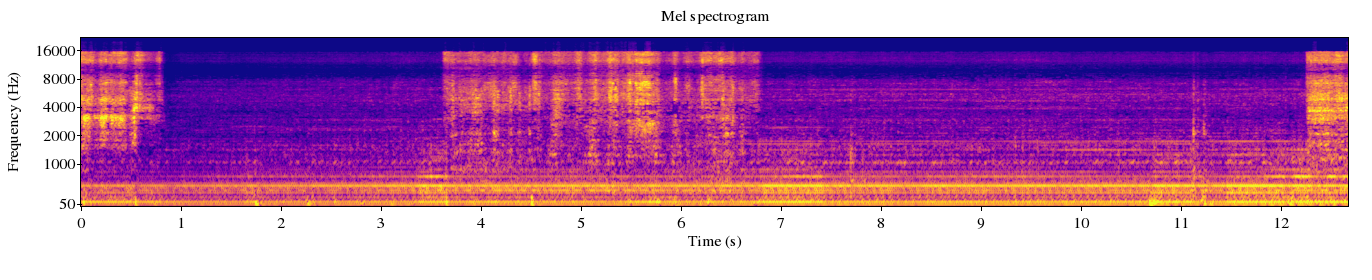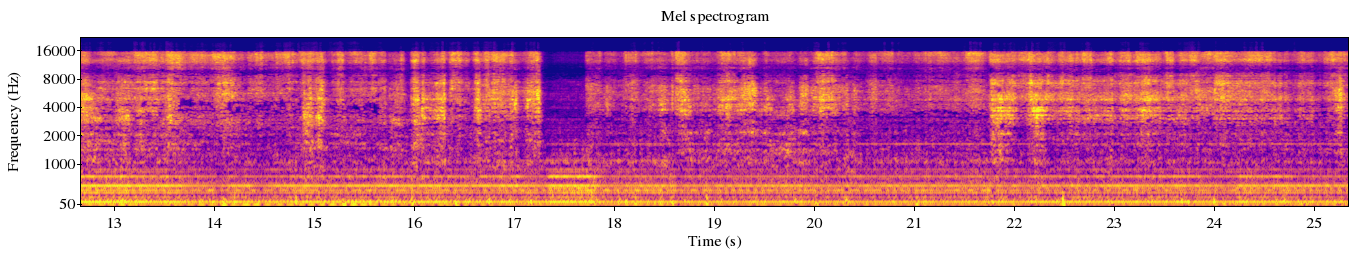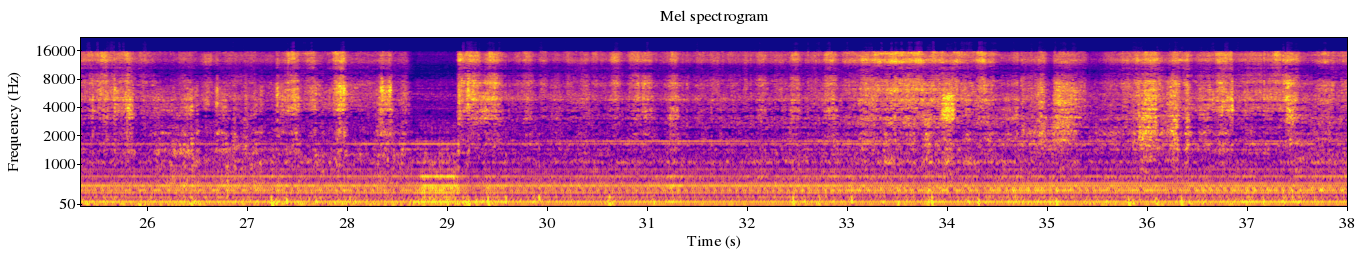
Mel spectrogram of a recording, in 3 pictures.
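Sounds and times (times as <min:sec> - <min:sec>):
steady background hum: 0:00.0 - 0:38.0.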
